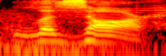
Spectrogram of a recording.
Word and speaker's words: Lazar: blazer rangers this is laser blazer a researcher in our rnd department and its sales liaison it's lazar actually accent on the tsar but yes i'm your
